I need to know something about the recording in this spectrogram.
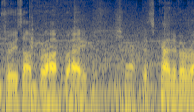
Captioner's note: laughs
